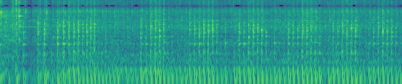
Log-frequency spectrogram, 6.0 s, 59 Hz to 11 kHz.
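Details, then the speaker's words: 50 hp diesel tractor on a cold start around 60°F, started from a dead battery with a NOCO Boost jump pack: steady even idle clatter with a clear low thump and no misses. Running normally. "uh essentially the battery went dead while i tried to crank it so from a dead battery to starting a 50 horsepower tractor that's pretty impressive"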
